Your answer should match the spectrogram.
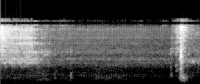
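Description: Perlite mortar packing machine working on a clamped bag: a loud rush of hissing air that fades over about a second, then a low steady run, with another short hiss near the end.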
